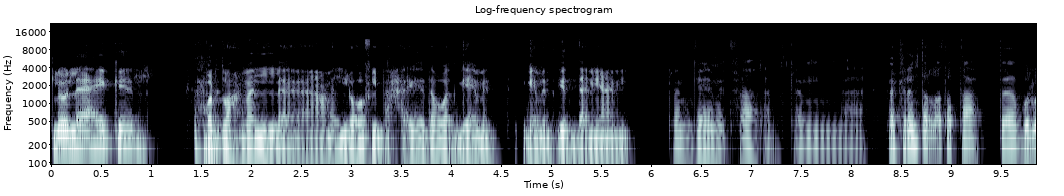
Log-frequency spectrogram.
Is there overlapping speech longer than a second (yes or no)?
no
